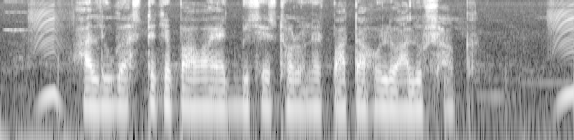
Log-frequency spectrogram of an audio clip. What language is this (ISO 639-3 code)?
ben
